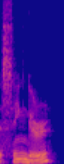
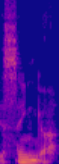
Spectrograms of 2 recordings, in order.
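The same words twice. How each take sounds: First: The final r is clearly pronounced. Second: The final r is dropped, ending in schwa. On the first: "The Americans will say" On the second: "the British will say a singer. They do not pronounce the R"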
